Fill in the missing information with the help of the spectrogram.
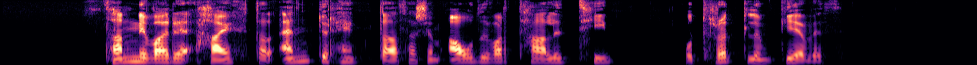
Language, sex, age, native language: Icelandic, male, 18-19, Icelandic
